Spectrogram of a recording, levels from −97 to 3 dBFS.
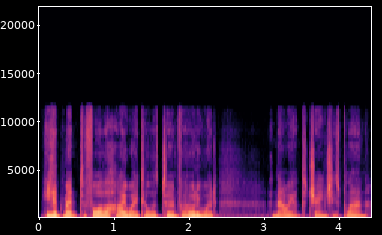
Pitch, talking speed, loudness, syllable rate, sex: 110 Hz, 270 wpm, -19 LUFS, 6.9 syllables/s, male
